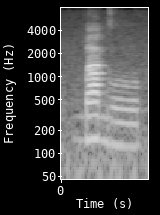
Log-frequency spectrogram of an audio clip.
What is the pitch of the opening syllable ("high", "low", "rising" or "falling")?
high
